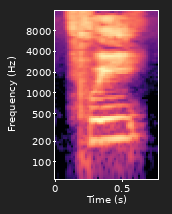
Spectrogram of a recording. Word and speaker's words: fruits: Des, D-E-S, des fruits, fr, avec oui, fr, oui. Donc, une syllabe seulement. TS sont des lettres muettes. Des fruits.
